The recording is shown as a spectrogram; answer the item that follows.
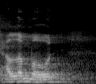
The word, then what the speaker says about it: a la mode: say a la carte next is a la mode salad letter e we say a la mode it's the additional ice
